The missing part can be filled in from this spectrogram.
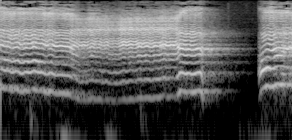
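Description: An infant's sustained, tonal cry with a brief pause before another rising cry begins.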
